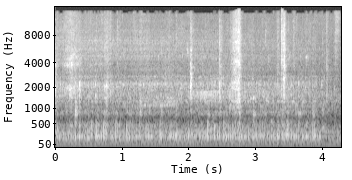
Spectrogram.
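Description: Hookah water bubbling in the base as smoke is drawn steadily through the hose: a continuous low gurgle with a few sharper bubble pops.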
